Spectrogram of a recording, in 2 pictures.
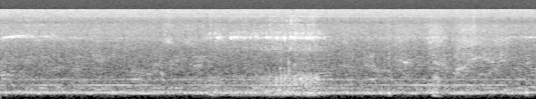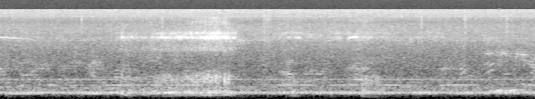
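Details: Dog snoring while asleep with her eyes open: soft, rough snores on in-breaths, roughly every four to five seconds, over a steady room hum.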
